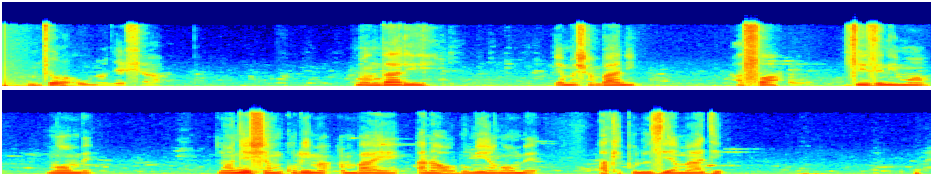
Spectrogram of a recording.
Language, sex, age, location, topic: Swahili, male, 18-24, Wajir, agriculture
